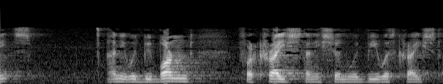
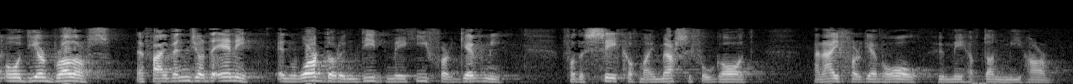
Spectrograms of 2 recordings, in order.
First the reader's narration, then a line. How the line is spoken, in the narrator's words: he called out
